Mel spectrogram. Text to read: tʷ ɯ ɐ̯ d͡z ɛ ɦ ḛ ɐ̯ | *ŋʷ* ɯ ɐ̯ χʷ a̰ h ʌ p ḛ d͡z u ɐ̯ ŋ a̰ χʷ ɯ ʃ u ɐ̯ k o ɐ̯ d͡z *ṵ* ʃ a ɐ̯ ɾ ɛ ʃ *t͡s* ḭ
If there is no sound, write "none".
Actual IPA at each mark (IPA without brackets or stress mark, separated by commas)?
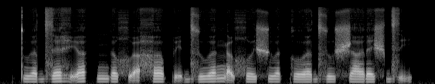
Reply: ŋ, u, d͡z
